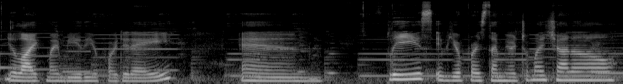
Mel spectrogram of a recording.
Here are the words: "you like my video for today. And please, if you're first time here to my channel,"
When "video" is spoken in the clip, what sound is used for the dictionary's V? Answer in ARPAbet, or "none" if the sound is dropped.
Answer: B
